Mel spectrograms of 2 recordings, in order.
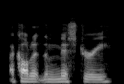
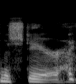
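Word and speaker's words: Mystère: And of course, I called it the mystery. And Miss Lee corrected me, said it's Mystere.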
